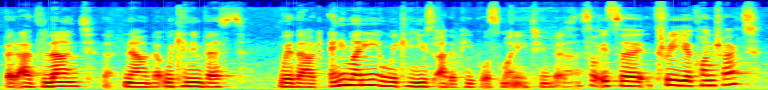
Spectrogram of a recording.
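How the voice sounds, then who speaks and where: Earnest, low-voiced woman telling her story. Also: moderate pace, a little mellow, slight background noise. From Sweden. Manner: earnest and reflective, with frequent hesitant fillers. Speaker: property investor giving a case study talk. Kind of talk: personal case study presentation.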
